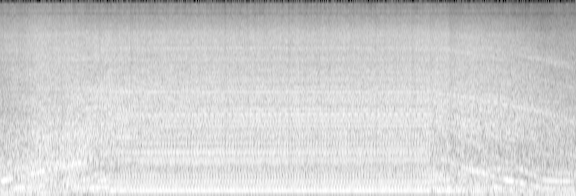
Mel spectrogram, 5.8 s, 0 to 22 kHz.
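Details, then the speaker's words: Sprinter van, 3.0L diesel, with DPF codes and low power, revved to about 4,000 rpm: clean steady turbo whistle under the hood, turbo most likely good, while exhaust differential pressure climbs to about 2.5–2.79 PSI. "so I'm going to rev up the engine I can hear the turbo whistling under the hood so that's good the turbo is most likely good"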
